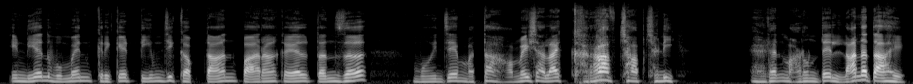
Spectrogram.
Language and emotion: Sindhi, disgusted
